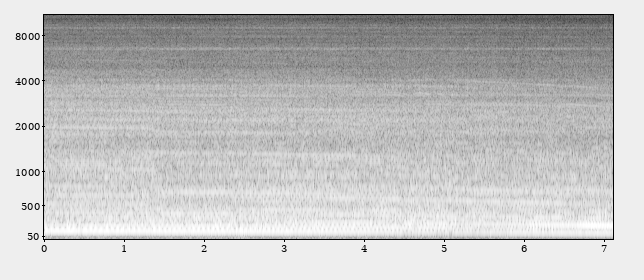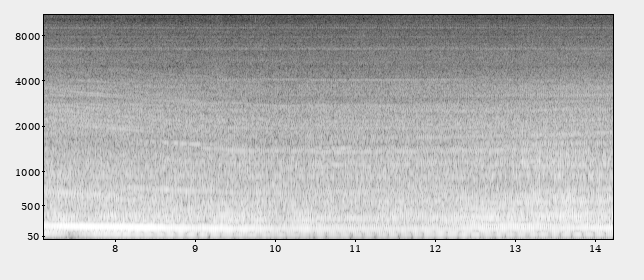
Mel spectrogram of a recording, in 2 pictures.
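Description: A motorcycle engine hums steadily up close, dropping in pitch as the rider eases off.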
